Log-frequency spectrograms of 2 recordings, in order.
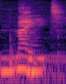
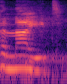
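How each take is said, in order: First: No K sound is pronounced before the n. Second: A K sound is pronounced before the n. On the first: The speaker calls it right. "It's just night" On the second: The speaker calls it wrong. "It's not going to say knight"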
